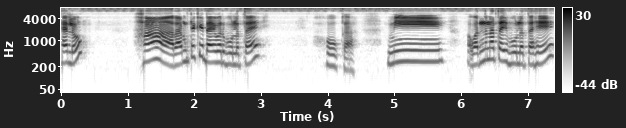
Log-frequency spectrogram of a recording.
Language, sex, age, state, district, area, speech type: Marathi, female, 45-60, Maharashtra, Yavatmal, rural, spontaneous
